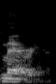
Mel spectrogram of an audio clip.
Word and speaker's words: Marriott: It's not Marriott. Let's learn now before they get here to pronounce it properly. It's Marriott. Somebody told me that last week that it's important. Little things matter. Make a good impression on these people. It's marri.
